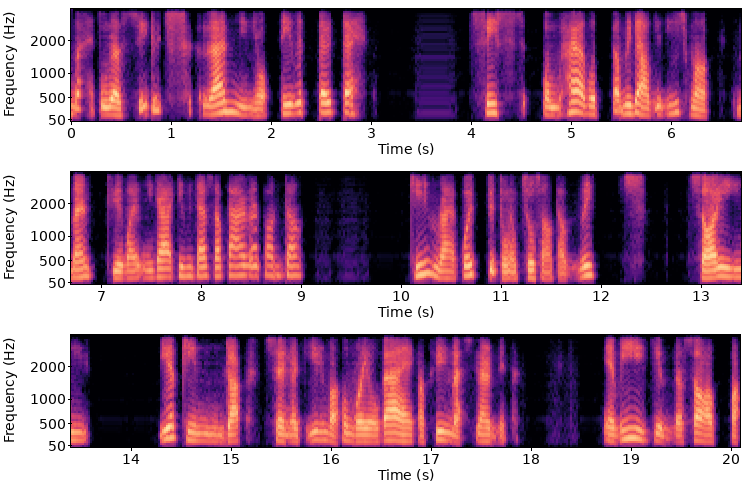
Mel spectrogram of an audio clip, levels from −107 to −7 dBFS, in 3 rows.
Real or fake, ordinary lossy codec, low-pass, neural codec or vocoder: fake; none; 3.6 kHz; codec, 16 kHz, 0.5 kbps, FreqCodec, larger model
